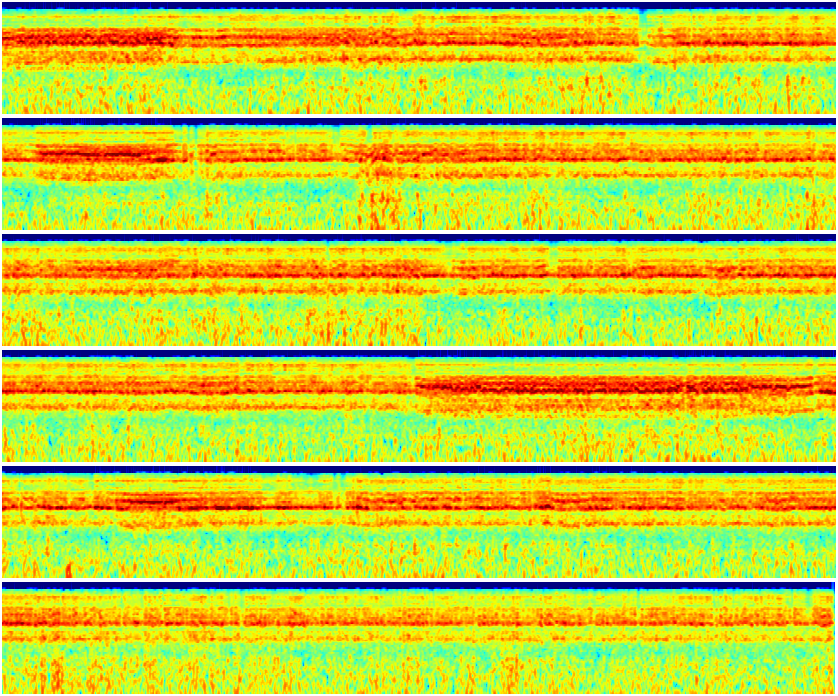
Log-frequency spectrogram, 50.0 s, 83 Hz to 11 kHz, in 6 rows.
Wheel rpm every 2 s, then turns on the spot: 170, 210, 220, 220, 220, 230, 220, 240, 230, 230, 230, 230, 230, 230, 220, 190, 200, 220, 230, 230, 230, 230, 230, 230, 230.
none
